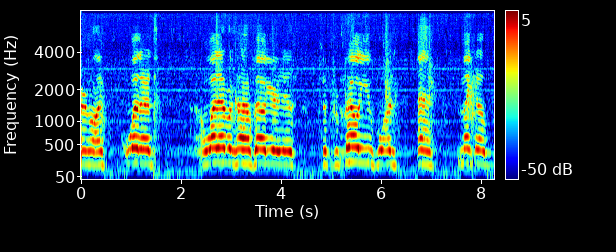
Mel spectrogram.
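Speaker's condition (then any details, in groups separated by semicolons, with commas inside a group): Cerebral palsy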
